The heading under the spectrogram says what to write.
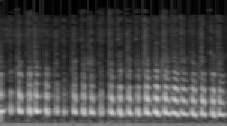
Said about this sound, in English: Is that genuinely our dolphin sound? Probably not.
